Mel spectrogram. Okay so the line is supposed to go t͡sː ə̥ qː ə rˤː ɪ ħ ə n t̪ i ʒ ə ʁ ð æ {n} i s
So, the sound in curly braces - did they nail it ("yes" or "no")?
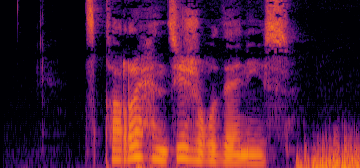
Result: yes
